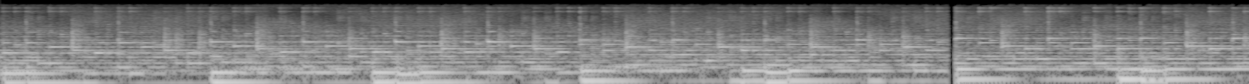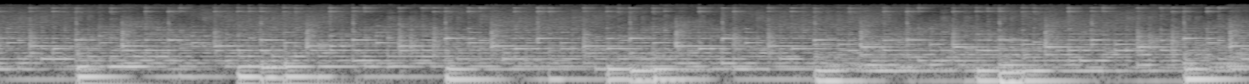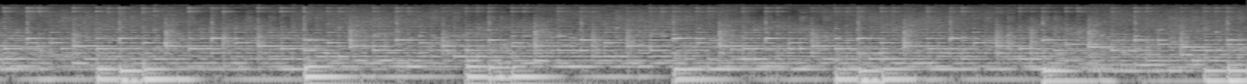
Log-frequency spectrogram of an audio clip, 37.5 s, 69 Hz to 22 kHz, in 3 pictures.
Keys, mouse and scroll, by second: 0.0-1.2 typing, 0.2 click, 3.4 click, 3.4-4.3 typing, 5.0 click, 5.2 shift+middle click, 5.9-7.9 typing, 6.8 click, 9.5-10.4 typing, 9.5 click, 11.9 click, 12.5 s, 13.2 click, 13.7 `, 14.0 3, 14.7 ctrl+middle click, 15.4 click, 15.9 ctrl+middle click, 16.2 shift+middle click, 17.3 g, 18.6 click, 18.8 shift+middle click, 19.5 ctrl+middle click, 20.1 shift+middle click, 20.5 ctrl+middle click, 21.3 g, 21.7 click, 22.0 s, 23.8 click, 24.6 s, 25.5 click, 25.7 g, 27.1 y, 27.5 click, 27.8 r, 29.0 click, 29.4 g, 30.7 y, 31.3 click, 31.4 ctrl+s, 33.9 click, 34.0 s, 35.6 click, 35.9 g.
